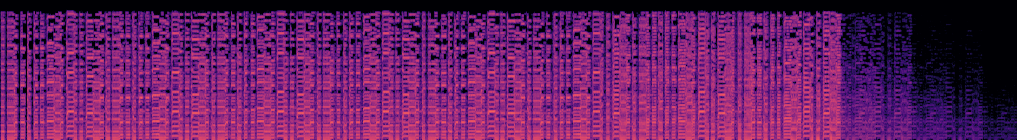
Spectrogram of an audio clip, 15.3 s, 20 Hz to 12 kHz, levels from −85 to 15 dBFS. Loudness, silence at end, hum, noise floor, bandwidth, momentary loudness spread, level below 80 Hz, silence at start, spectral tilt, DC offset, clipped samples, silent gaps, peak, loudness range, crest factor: -20 LUFS; 1.6 s; none; -62 dBFS; 11.5 kHz; 3 LU; -54 dBFS; 0 s; -1.5 dB/octave; under 0.1%; under 0.1%; none; -6 dBFS; 3 LU; 18 dB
